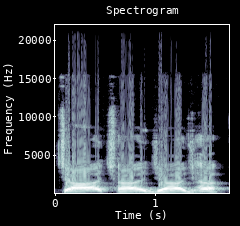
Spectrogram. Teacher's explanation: तो जो आपके ऑप्शन नंबर बी में है, चा, छा, जा, झा, ये सब क्या है, तालब व्यंजन है। यानी कि जब हम इनका उच्चारण करते हैं तो हमारी जीभ क्या है, तालू से लगती है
